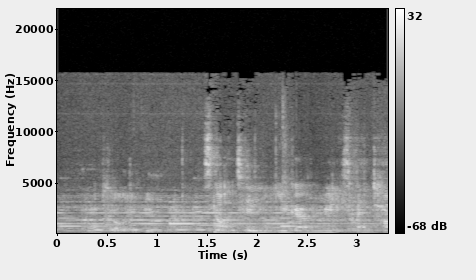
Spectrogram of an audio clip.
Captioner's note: woman 2 On Audio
